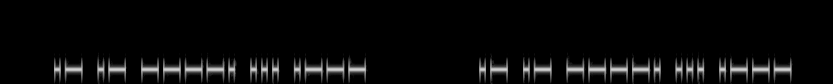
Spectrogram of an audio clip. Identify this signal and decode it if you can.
Morse code, heard as a keyed tone, about 22 wpm, 700 Hz. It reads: AA9SJ AA9SJ
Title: USA Call Signs - 5 Characters - Repeated 3x - 22wpm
